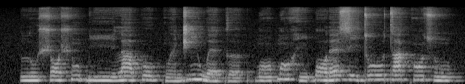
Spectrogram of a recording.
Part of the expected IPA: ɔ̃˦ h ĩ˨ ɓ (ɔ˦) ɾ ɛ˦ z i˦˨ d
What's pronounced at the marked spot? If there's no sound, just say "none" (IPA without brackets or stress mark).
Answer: ɔ˧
